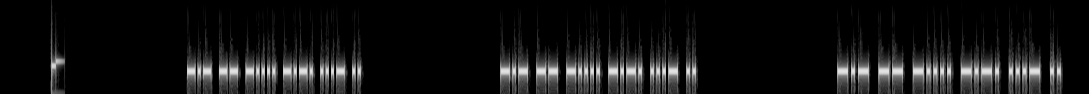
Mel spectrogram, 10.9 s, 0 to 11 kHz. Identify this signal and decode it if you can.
Morse code, heard as a keyed tone, about 40 wpm, 700 Hz. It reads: KM6CVI KM6CVI KM6CVI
